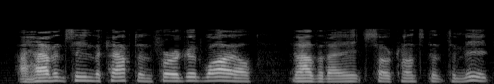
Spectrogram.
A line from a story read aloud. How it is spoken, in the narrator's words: she added wistfully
